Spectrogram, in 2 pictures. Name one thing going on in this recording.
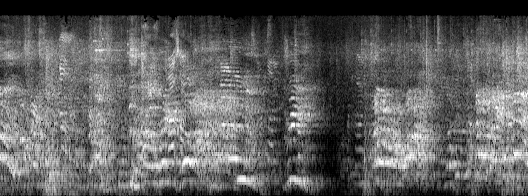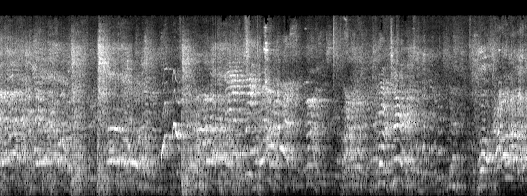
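A crowd cheers and shouts in an echoing hall.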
